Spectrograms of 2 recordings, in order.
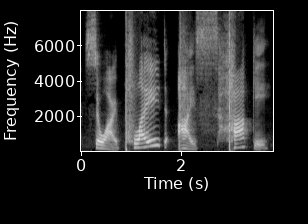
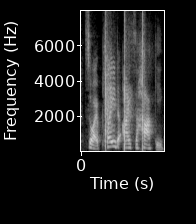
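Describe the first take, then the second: First: It is said at a slow pace. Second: It is said at a fast pace.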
